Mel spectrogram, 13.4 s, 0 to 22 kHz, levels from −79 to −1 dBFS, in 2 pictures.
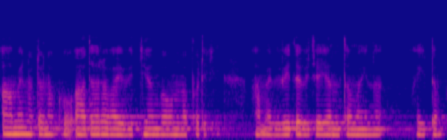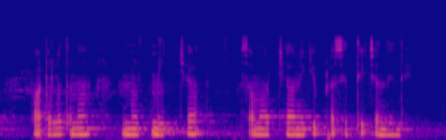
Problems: low volume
